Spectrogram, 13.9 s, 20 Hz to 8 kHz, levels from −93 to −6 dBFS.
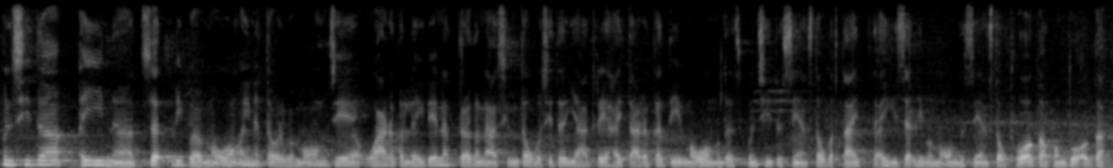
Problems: none marked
